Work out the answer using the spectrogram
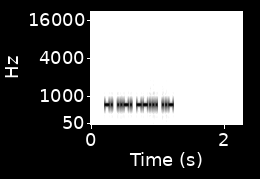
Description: Morse code, heard as a keyed tone, about 50 wpm, 700 Hz. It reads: NF7U
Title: USA Call Signs - 3x Character Spacing - 50wpm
